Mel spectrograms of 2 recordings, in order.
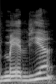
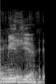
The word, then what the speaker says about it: média: Os média é, são os meios de comunicação e as pessoas pronunciam a inglesa não é? Eh, mídia. – Mídia, portanto, não tem nada a ver com o inglês.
